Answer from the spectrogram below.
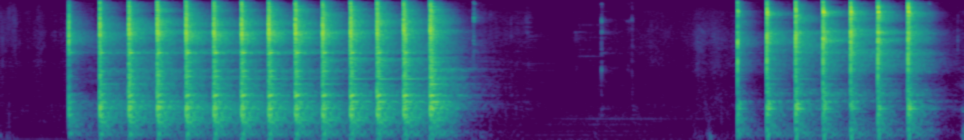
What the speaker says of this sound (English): we're going to stick a chisel in there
